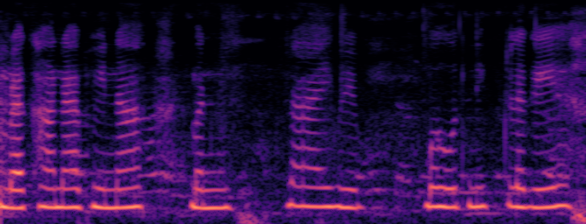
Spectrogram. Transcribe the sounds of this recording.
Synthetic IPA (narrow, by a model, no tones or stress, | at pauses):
mɾakʰanabʰinamənː | ajbibəhut̪̚nik̚laɡe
